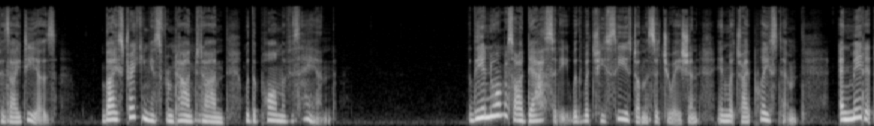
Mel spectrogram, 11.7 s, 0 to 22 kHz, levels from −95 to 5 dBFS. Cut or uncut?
cut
